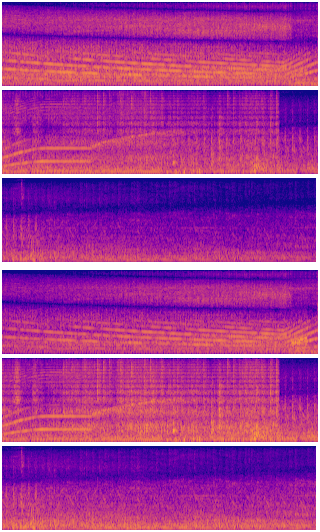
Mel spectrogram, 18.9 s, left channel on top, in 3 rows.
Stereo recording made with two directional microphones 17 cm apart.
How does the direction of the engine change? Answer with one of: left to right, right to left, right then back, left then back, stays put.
left to right.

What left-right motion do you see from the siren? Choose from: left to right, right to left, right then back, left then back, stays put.
left to right.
